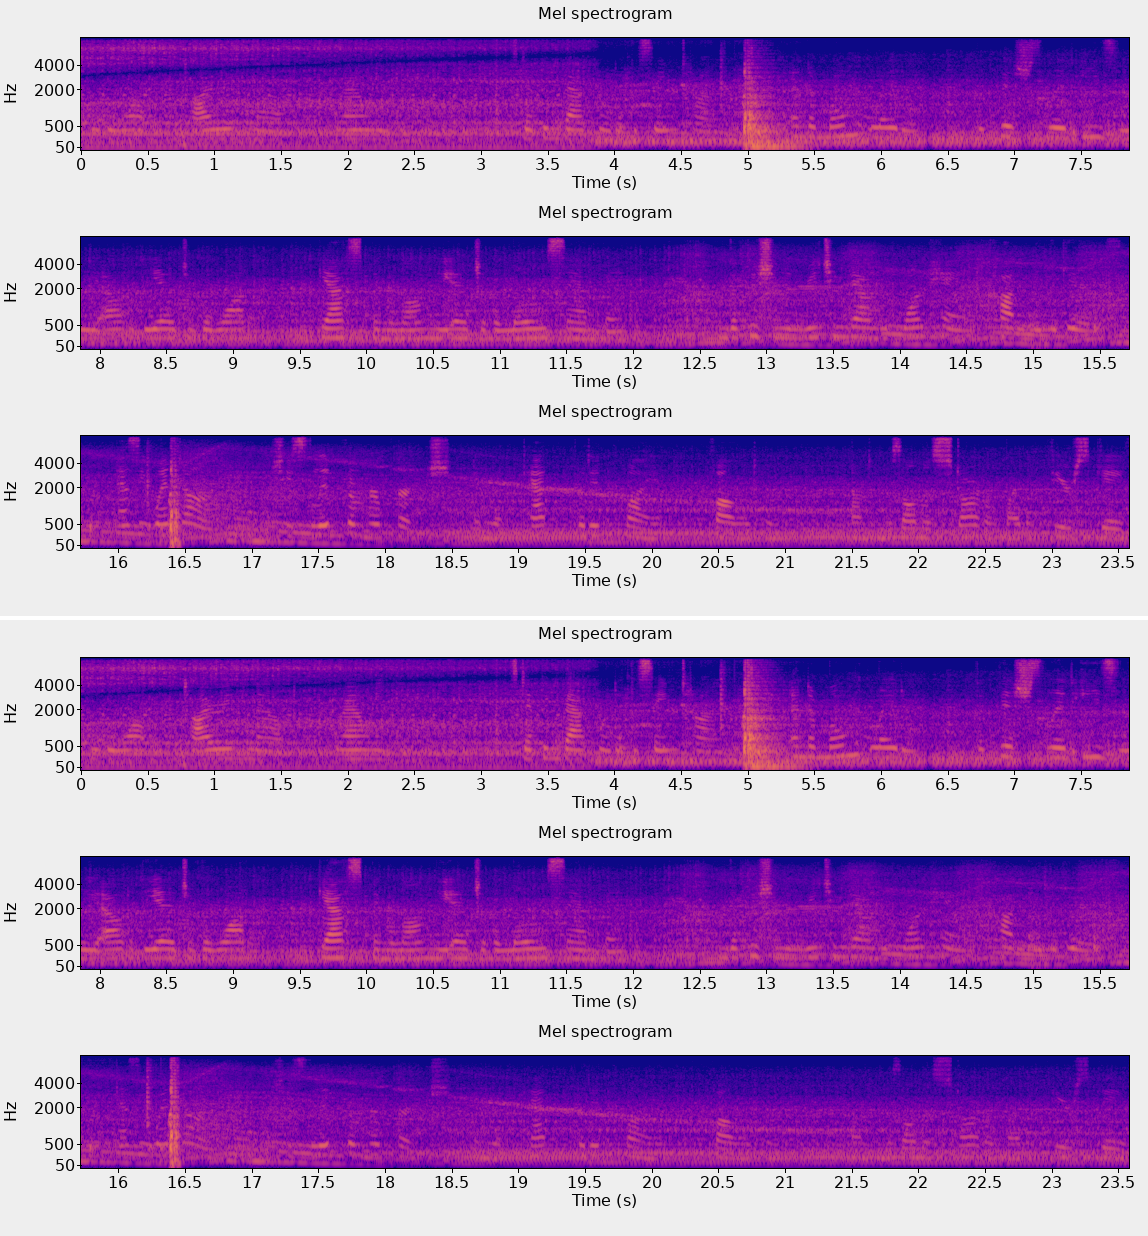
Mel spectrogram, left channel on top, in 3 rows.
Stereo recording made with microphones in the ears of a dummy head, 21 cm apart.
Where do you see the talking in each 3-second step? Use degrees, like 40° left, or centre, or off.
60° right, 60° right, 50° right, 20° right, 20° left, 40° left, 50° left, 50° left.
